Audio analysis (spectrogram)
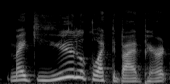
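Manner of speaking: ordinary talk, nothing marked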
